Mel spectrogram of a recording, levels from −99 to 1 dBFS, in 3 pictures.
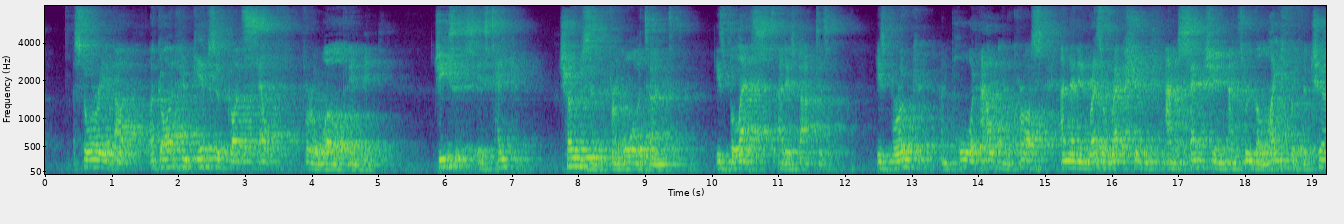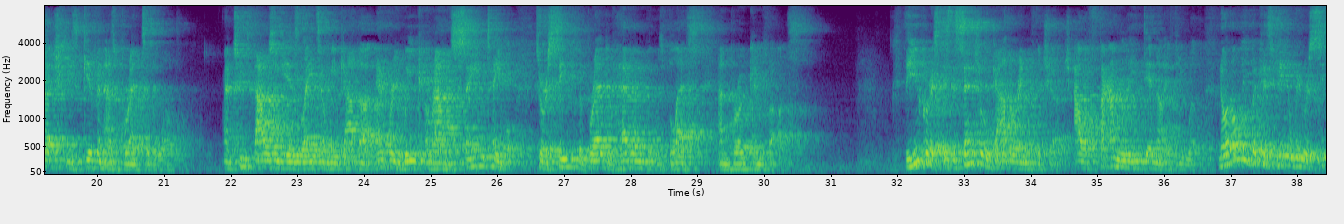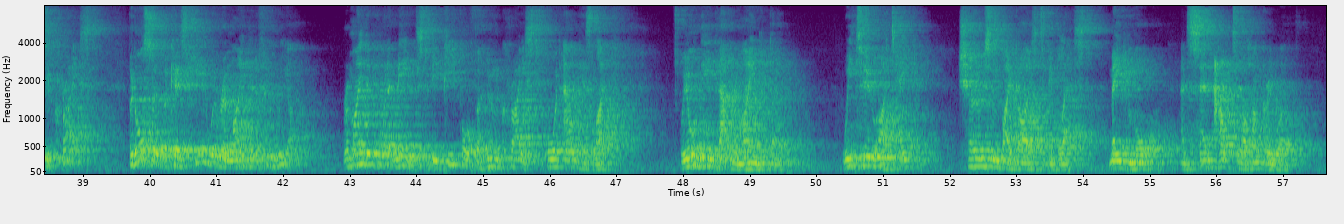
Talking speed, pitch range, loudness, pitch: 160 wpm, 100-130 Hz, -19 LUFS, 120 Hz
